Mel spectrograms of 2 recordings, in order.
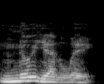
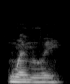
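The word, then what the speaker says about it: Nguyên Lê: Because I always called it New Yan Lee, but it's pronounced Wen, like W I N When Wenly.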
